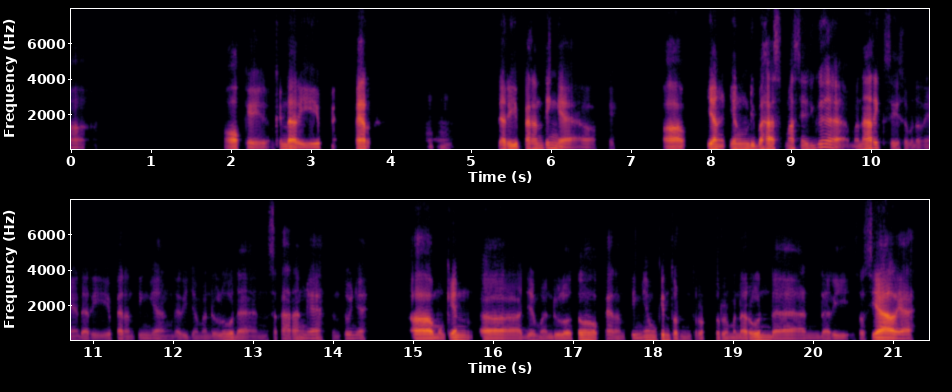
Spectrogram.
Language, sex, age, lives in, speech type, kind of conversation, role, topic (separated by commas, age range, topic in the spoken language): Indonesian, male, 25-29, Indonesia, conversation, unstructured, none, Apa yang membuatmu sedih melihat perubahan budaya di zaman sekarang?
